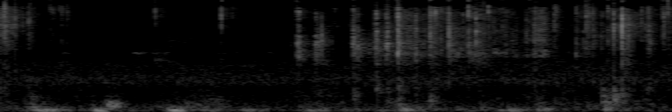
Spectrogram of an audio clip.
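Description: A solid white and purple glittery pressed soap chunk is carved with a craft knife while held in the hand. Quiet, dry, bright scraping and crackling come in short bursts, with brief clicky ticks and pauses between cuts.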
